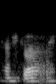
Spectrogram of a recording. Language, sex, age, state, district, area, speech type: Hindi, male, 18-30, Uttar Pradesh, Mau, rural, conversation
